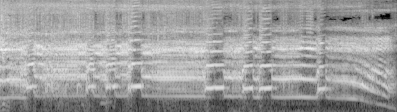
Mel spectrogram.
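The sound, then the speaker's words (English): A man screams on request, a loud, piercing scream held for about four seconds, steady and shrill with slight wavering, then sliding down in pitch as it trails off. No talking. “I kind of felt like that was George of the Jungle”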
